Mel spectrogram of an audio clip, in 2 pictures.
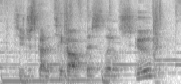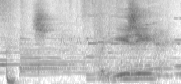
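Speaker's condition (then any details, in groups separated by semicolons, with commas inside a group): No condition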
